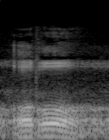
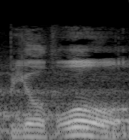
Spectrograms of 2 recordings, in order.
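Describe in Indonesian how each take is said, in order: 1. Suku kata ra berat dengan vokal o. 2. Suku kata ra berat dengan vokal o.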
